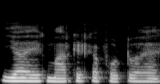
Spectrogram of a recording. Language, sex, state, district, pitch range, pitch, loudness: Hindi, male, Jharkhand, Garhwa, 140-150 Hz, 145 Hz, -15 LUFS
